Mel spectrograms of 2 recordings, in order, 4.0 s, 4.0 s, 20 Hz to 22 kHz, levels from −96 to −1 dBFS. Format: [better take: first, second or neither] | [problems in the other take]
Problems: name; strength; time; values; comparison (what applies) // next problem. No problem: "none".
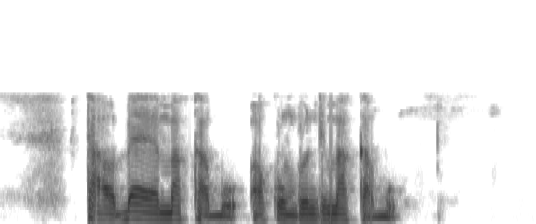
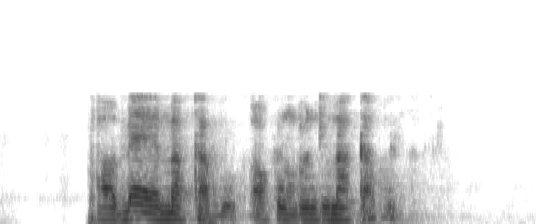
first | noise reduction (neural mask model DeepFilterNet 3)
